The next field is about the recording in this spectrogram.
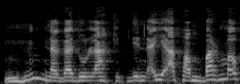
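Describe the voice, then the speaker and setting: A woman's voice: lowish voice, normal speed, fairly bright tone, husky. A woman with an Ilocano accent playing a nagging but caring village wife in a radio comedy drama, scolding and exclaiming.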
